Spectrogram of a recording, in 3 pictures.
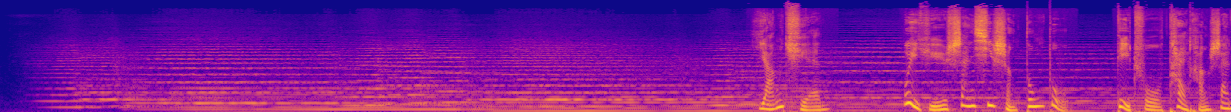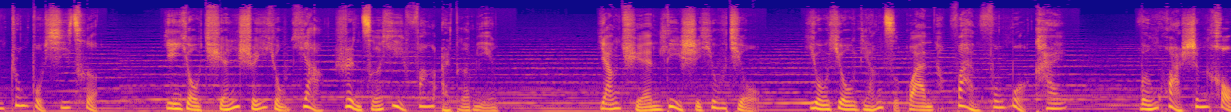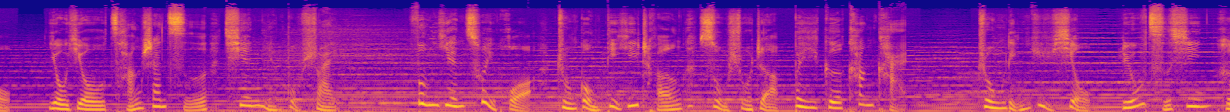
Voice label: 女 专题; 国家统计局阳泉调查队

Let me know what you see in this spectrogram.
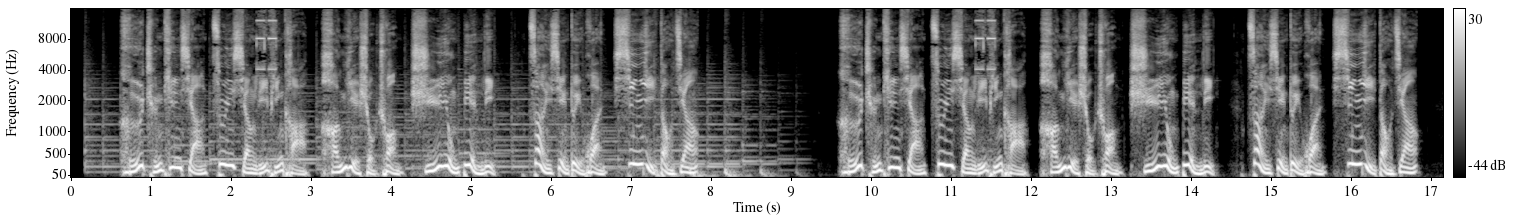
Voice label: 男 广告 礼品卡; 和成天下尊享礼品卡

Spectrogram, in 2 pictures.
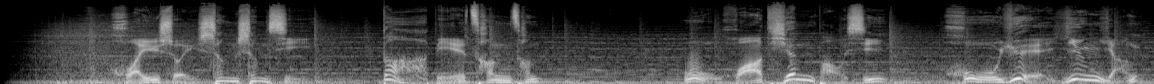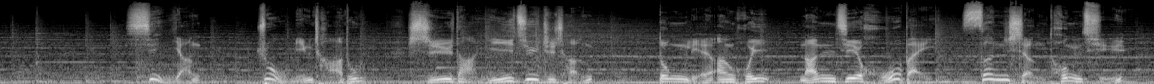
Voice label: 男 宣传片 宏伟 学校

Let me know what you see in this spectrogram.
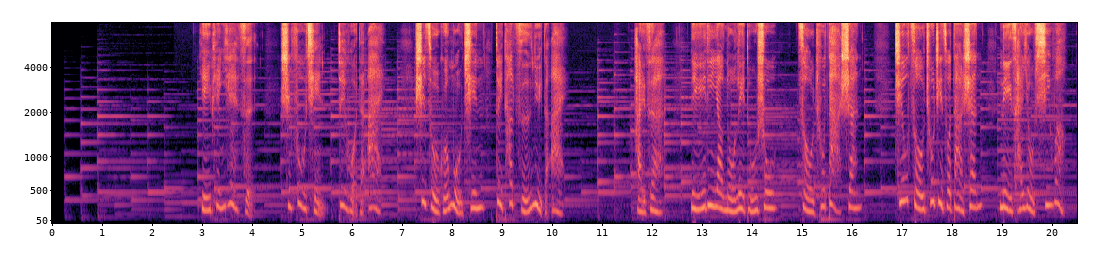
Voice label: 女 旁白 一片叶子 是父亲对我的爱

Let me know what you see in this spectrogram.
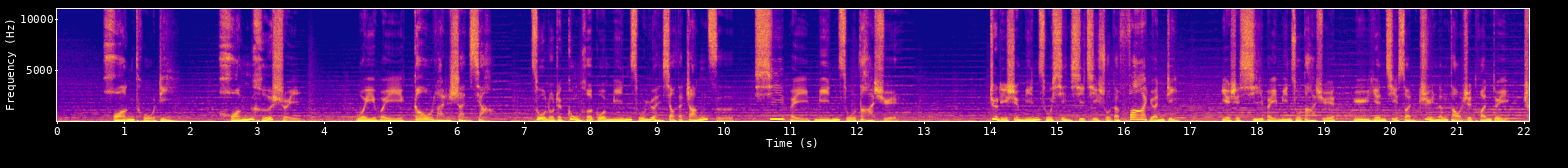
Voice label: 男 专题 大气品质; 西北民族大学

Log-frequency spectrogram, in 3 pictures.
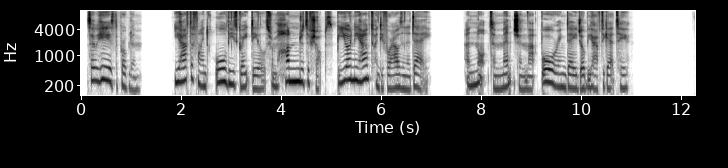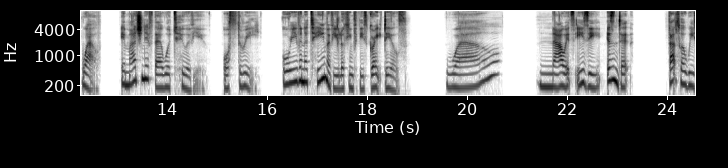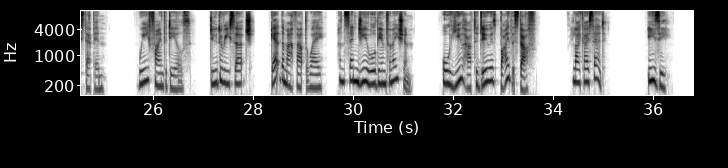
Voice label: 外籍 英 女 英式 干音

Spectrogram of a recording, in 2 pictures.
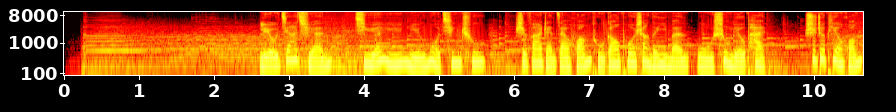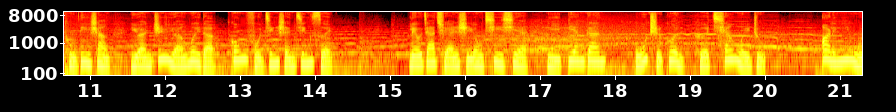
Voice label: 女 非遗申报; 刘家拳

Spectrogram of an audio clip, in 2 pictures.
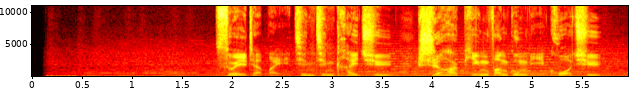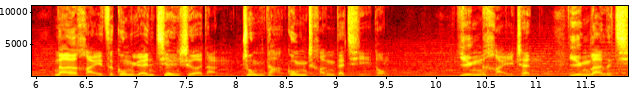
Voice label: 男 独白 瀛海社区

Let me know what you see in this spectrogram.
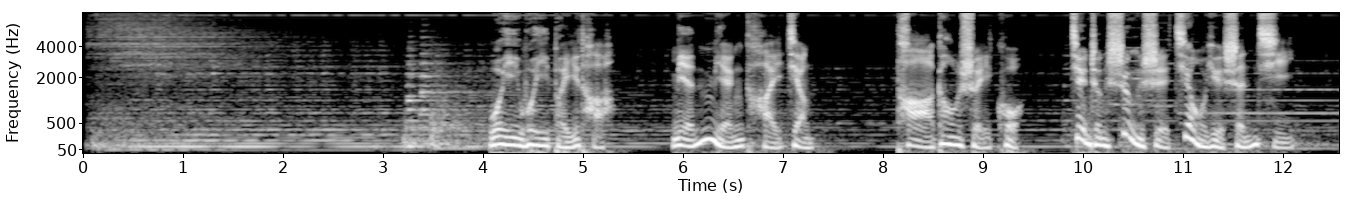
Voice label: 男 宣传片 大气 学校宣传

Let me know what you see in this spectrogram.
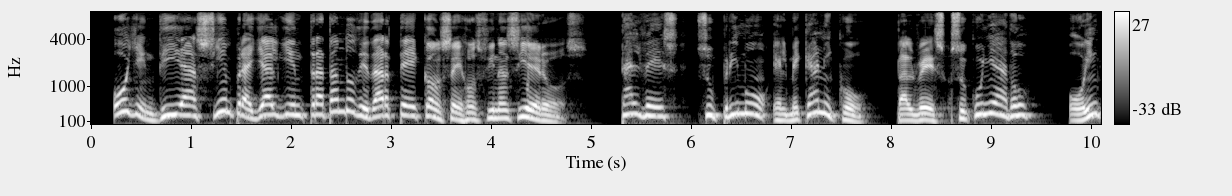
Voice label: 西班牙语男-干音-激情活力

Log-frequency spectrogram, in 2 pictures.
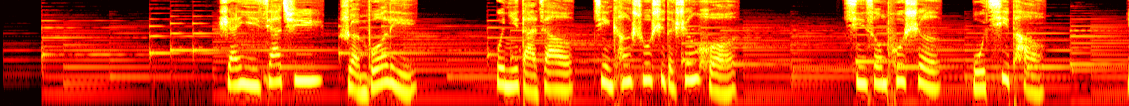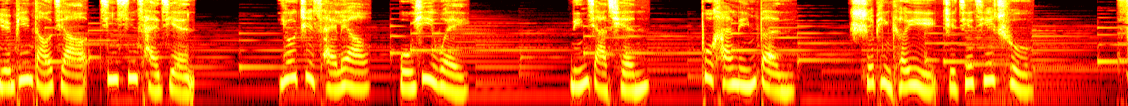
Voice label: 女 广告旁白 家居软玻璃

